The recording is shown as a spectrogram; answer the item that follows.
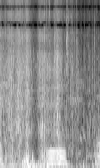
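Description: A person's short hum about halfway through, over faint rustling and handling noise as bagged groceries are lifted from a car trunk.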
